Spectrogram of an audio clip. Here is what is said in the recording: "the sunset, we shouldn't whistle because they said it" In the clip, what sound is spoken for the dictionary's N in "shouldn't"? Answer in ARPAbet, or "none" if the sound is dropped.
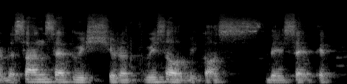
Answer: none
